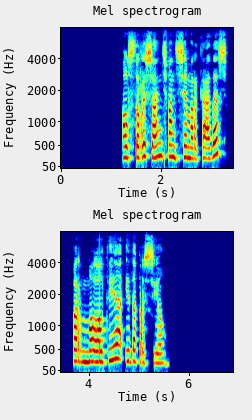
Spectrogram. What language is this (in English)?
Catalan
